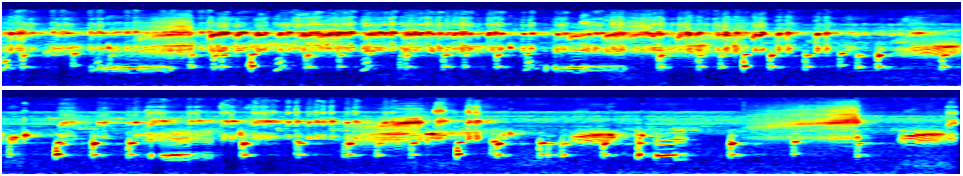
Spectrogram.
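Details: Chorus of frogs in Costa Rica, rapid clicks and chirps packed closely, overlaid by a loud continuous high-pitched trilling drone from insects.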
